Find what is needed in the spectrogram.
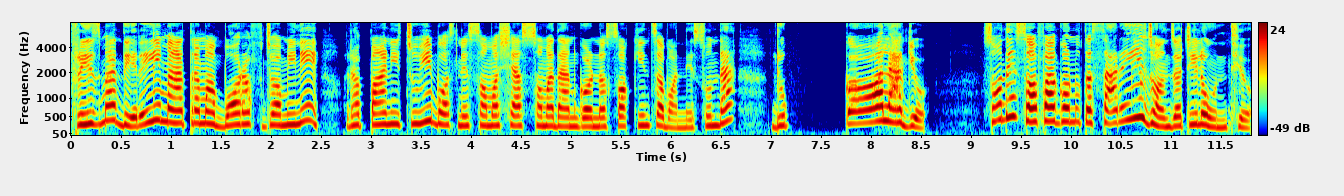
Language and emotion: Nepali, happy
